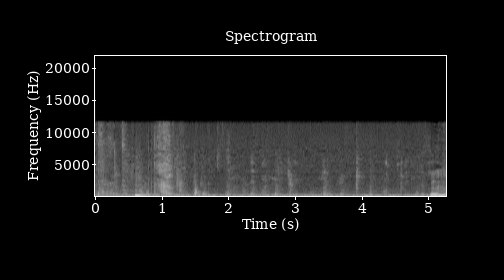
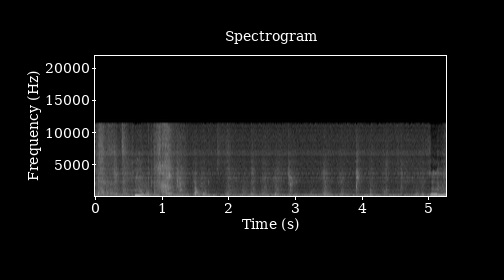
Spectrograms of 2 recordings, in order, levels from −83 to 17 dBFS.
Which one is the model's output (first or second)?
second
